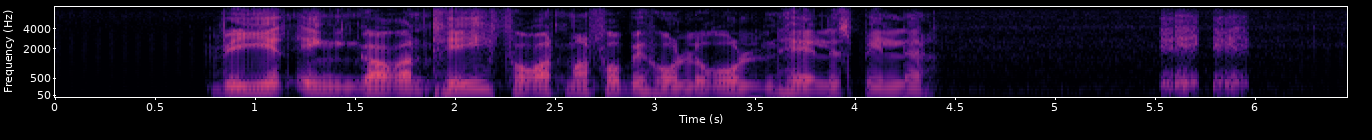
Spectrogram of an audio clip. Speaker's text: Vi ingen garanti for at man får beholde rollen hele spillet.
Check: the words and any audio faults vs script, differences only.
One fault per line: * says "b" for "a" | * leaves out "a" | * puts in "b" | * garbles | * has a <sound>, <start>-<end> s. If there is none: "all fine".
* puts in "gir"
* has a laugh, 5.5-6.0 s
